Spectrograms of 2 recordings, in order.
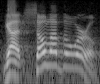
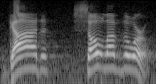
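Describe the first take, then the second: First: "God so loved the world" at normal pace with the weight on "so"; stressed quote. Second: "God so loved the world" drawn out slowly, leaning on "the"; slow stressed quote. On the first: Preacher repeating to congregation, stress on "so". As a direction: punch the word "so". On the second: Preacher to congregation, slow and weighty. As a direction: savor every word of "God so loved the world". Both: Shown as a demonstration.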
